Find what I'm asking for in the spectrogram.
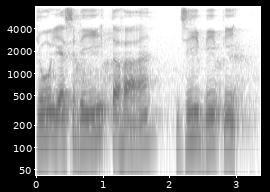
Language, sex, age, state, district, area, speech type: Sanskrit, male, 60+, Telangana, Hyderabad, urban, read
